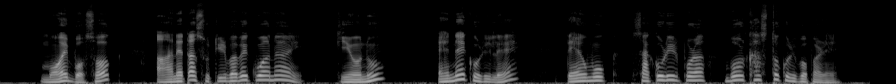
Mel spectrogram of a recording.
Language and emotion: Assamese, fearful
